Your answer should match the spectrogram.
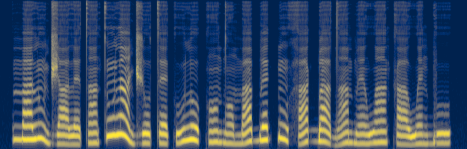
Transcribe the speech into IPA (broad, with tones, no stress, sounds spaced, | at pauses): m a˦ l ũ˦˨ d͡ʒ a˨ l ɛ˨ t ã˧ t ũ˦ l ã˦˨ d͡ʒ o˨ t ɛ˨ k u˨˦ l o˦˨ k ɔ̃˧ d ɔ̃˨ m a˨˦ b ɛ˦ k͡p ũ˦˨ h a˨˦ ɡ͡b a˦˨ d ã˨˦ b ɛ̃˧ w ã˧ k a˨ w ɛ̃˧ ɡ͡b u˧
